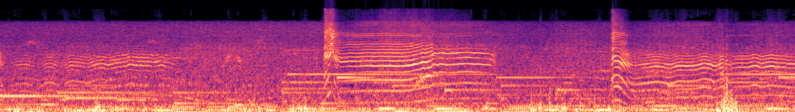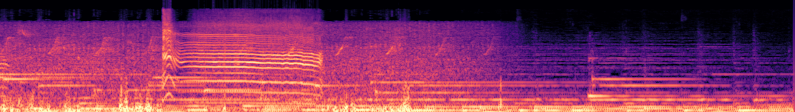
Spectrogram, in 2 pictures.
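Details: Loud music with sustained tones and sliding voice-like notes over a steady low beat; no animal call stands out.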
